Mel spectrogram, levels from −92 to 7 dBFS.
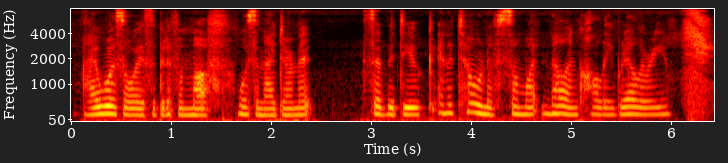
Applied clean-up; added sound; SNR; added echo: neural mask model Resemble Enhance denoiser.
